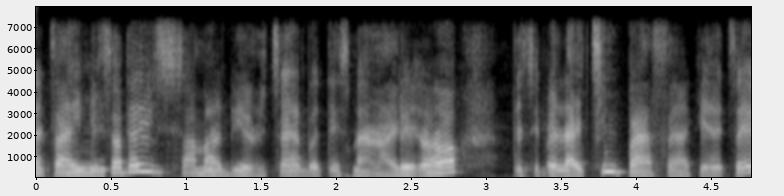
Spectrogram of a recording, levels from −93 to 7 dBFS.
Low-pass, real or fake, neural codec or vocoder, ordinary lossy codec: 7.2 kHz; fake; codec, 24 kHz, 1.5 kbps, HILCodec; none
